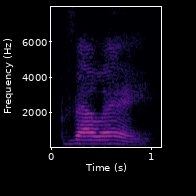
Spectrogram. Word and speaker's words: valet: The silent T very frequently happens in words that are originally French. For example, the word ballet that has the ET ending, and in the French language, the T is almost always silent, so English speakers pronounce it the same way.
